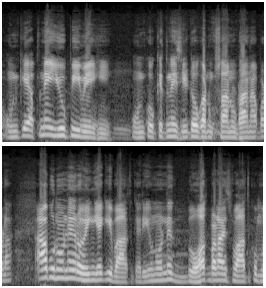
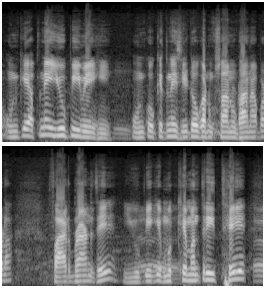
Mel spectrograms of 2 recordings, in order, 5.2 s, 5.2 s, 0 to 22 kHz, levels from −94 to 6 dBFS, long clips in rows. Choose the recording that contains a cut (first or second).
first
